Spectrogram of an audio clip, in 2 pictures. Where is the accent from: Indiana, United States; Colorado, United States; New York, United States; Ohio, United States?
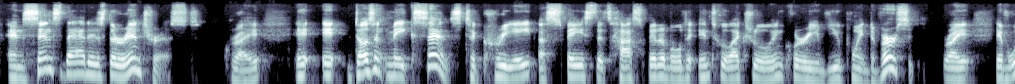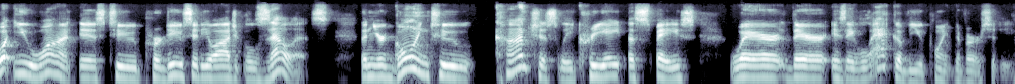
New York, United States; Rochester; I grew up in Rochester, New York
